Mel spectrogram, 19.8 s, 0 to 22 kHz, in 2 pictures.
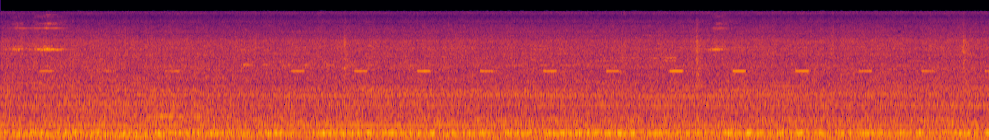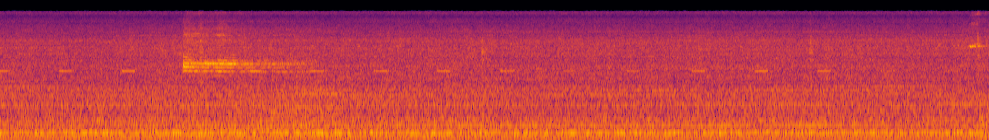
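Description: Kubota DC68G Harvesking combine harvester's diesel engine running steadily as the machine moves on its tracks. A beeper sounds about twice a second for several seconds, as a reversing alarm does, and a brief, louder high-pitched sound comes about twelve seconds in.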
